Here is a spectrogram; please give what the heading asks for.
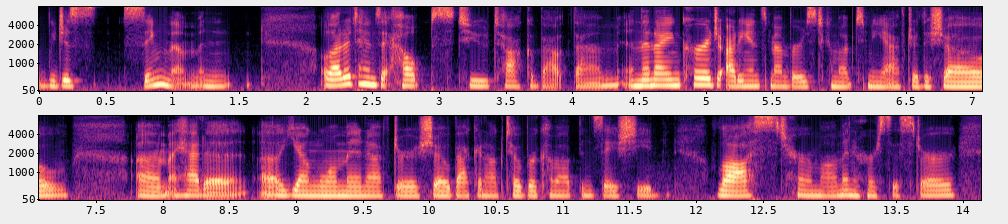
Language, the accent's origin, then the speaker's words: English; Canada; I'm also Canadian, so I'll probably apologize a bunch.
